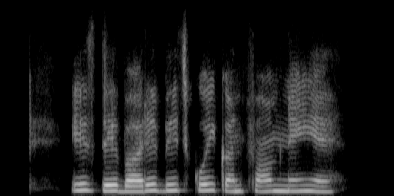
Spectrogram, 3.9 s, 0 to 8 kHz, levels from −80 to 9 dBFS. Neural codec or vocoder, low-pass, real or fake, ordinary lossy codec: none; 7.2 kHz; real; Opus, 16 kbps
